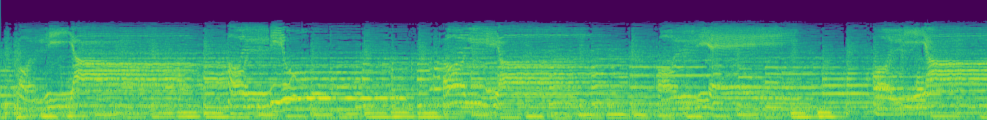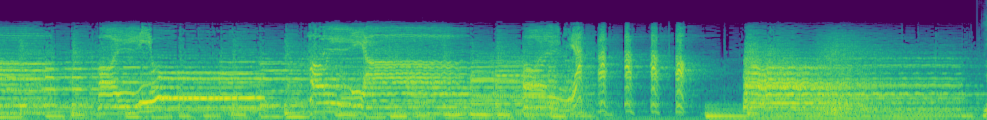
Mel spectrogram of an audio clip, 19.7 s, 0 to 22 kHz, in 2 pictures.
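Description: An early-sixties Swedish pop record with electric guitar, released on the Record label in December 1963, plays loud and steady, with melodic lines over a driving beat, ending in a run of sharp staccato stabs and a final held chord.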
